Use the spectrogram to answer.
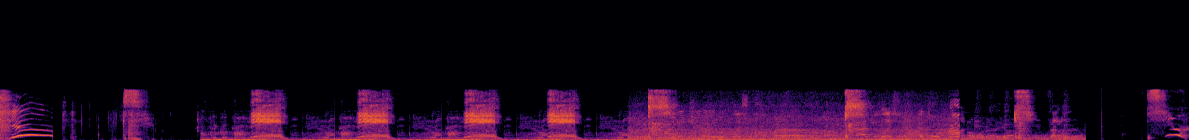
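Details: Sneezing compilation, sped back to normal speed: a run of sharp, explosive sneezes with brief gasps between, over background noise and talk.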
